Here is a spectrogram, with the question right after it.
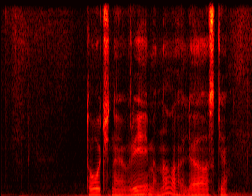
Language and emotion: Russian, sad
